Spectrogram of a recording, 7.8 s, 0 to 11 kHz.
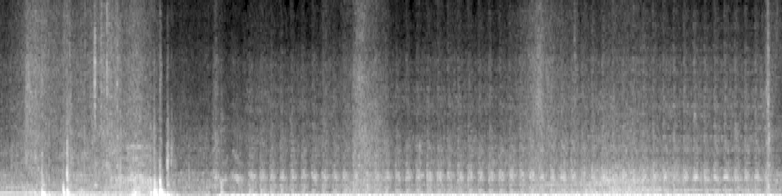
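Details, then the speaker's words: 2015 Toyota Sienna with a crank-no-start, engine speed signal present: after a few clunks the starter spins the engine in a steady low churn for several seconds without firing; it briefly started with sprayed fuel, so a fuel-delivery fault is suspected. "Still not. Let's try one more time. There we go, started. It started for a second, so I'm gonna guess it's fuel."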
